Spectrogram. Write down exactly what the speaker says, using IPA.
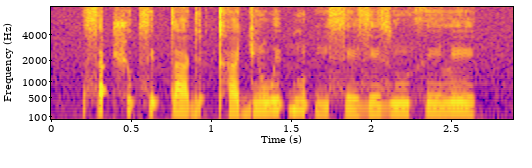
sʰ ä˦ ʔ ʃ ʊ˦ ʔ s ɪ˦ ʔ t ä˨ ɡ ɛ˦ ʔ kʰ ä˨ d͡ʑ ũ˦˨ w ɪ˦ ʔ ɡ ũ˦˨ ʔ i˨ s e˨ z e˦˨ z ũ˦ θ e˦ l e˦˨

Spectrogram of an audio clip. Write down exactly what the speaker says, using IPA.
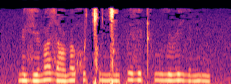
ɳ e zʲ ɑ ɳ ɑ z ɑ ɳ ɑ χʷ ɯ ǀ u ŋ͡ǀ ɯ p e z i ʈʰ u l y ɭ i l ø ŋ ɯ

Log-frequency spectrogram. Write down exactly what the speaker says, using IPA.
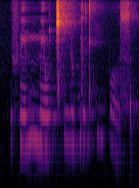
f ẽ˨˦ mː ẽ˨˦ w ǀʰ e̤˧ v ɡʲ ɔ̤˧ d k i̤˧ p ɔ̤˨ s

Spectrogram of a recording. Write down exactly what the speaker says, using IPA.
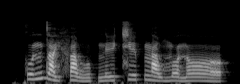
k u˧˥ n d a˩ j f a˧˩ w ʋ u˧˩ p̚ n iː˧ t͡ɕ iː˧ p̚ ŋ a˩ w m o˧˩ n ɤː˧˩

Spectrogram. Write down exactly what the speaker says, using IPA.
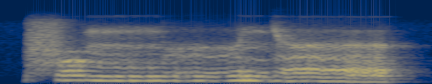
f o mː ɯː nʲ əː

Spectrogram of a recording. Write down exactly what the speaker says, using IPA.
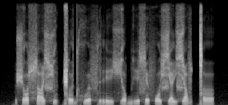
ʃ ɔ˦ ɬ ɑ˨ ɕ u˦ ǁ ʊ˦ d xʷ ɛ˧ f r i˨ ç ʌ˧ b i˨˦ ɬ ɪ˦ f ɔ˧ ɕ æ˨ j ɕ ɑ˦ v ǀ ʌ˨

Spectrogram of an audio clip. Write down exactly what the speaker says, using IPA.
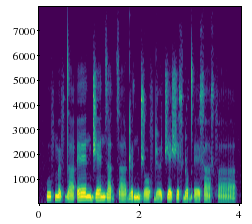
u˦ f m œ˦ f d a˨ ʔ ɛː˦ n d͡ʒ ɛː˦ n z a˦˨ d t͡s aː˨ ɖ œ˦ d n d͡ʒ ɔː˨ f ɖ əː˨˦ t͡ʃ ɛ˦ ʃ ɛ˦ x ɖ ɔ˦˨ d ʔ ɛː˨ x aː˨ x f aː˨

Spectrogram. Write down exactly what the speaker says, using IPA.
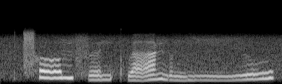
t͡sʰ ɔː˥ m f ɵ˨˧ n kʷʰ aː˨˥ ŋ ʊ˨ ŋ j iː˨˥ w

